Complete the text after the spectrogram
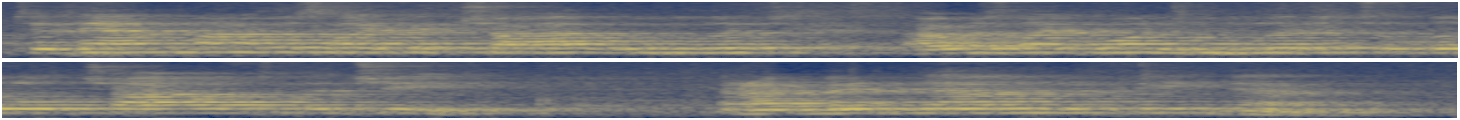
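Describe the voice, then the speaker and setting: A man acts out an aging, tender father whose high-pitched voice carries wounded, pleading emotion. He speaks theatrically, as in a staged parable reading, from far off in a very reverberant hall. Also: normal speed, close to an everyday voice. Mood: mournful. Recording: echoey hall, distant mic.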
